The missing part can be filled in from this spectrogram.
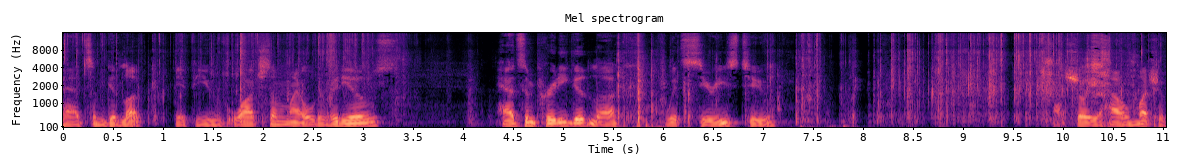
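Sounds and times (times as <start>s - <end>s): wrapped card packs crinkling: 0.0s - 4.1s, 4.9s - 11.0s.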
